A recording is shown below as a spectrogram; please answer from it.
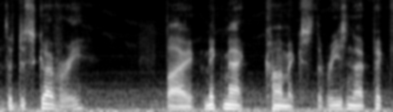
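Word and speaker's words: Mi'kmaq: I think they've changed it to closer to the uh like indigenous pronunciation, Mic Ma, or something like that. But back in the day, it was Micmac.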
